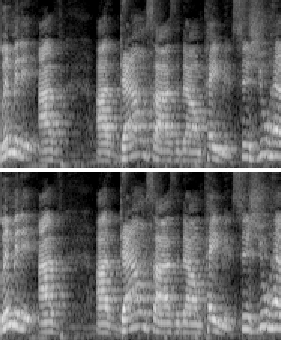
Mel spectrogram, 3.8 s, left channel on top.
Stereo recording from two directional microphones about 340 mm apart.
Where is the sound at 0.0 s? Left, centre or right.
Centre.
